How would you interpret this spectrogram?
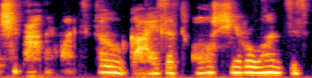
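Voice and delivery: whispered aside; whispering. Real, not acted. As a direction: drop to a whisper about the dog. Aside about dog wanting food.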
